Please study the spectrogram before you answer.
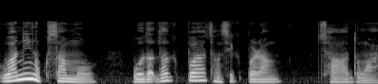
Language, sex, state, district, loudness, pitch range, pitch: Garo, male, Meghalaya, West Garo Hills, -17 LUFS, 105-150 Hz, 120 Hz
